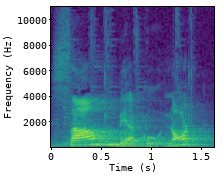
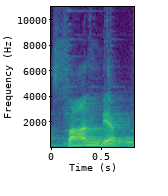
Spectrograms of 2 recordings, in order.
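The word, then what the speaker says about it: さんびゃく: लिखते समय हम यह 'एन' है। मुझे लिखना होगा। लेकिन कहने का समय आ गया है हम इसे 'm' कहते हैं। ' उच्चारण के लिए होगा। ठीक है? सैम-बियाकू, सान-बियाकू नहीं . यह सैम है- बियाकू.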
